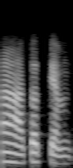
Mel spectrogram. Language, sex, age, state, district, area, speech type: Sanskrit, male, 30-45, Karnataka, Bangalore Urban, urban, conversation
